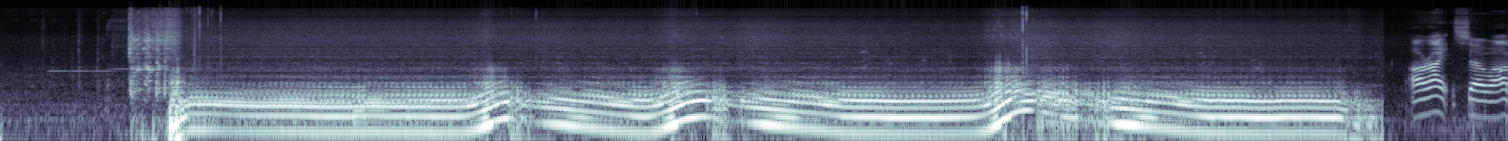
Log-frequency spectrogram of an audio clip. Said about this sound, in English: it sounds way better and it's tucked away more than the stock exhaust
